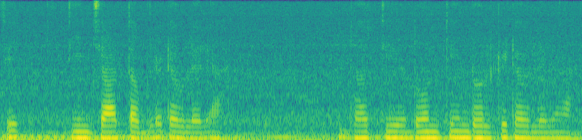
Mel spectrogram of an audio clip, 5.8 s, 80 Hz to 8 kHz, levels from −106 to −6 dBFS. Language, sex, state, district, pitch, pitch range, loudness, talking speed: Marathi, male, Maharashtra, Pune, 125 Hz, 80-130 Hz, -16 LUFS, 115 wpm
